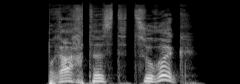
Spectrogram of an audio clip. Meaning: second-person singular preterite of zurückbringen
- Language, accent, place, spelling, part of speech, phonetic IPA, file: German, Germany, Berlin, brachtest zurück, verb, [ˌbʁaxtəst t͡suˈʁʏk], De-brachtest zurück.ogg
